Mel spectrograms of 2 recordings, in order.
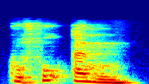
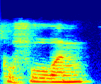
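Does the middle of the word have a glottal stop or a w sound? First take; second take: glottal stop; w sound. First: The middle consonant is a glottal stop. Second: The middle consonant is a w sound. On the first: "it's Kufu'an in most other recitations" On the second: "There's one place he drops the Hamza where most other readers keep it"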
